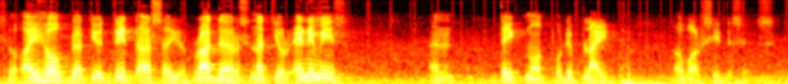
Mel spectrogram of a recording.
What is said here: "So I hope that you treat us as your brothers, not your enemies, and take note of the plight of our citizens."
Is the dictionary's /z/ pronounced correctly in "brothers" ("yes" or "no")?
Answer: no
